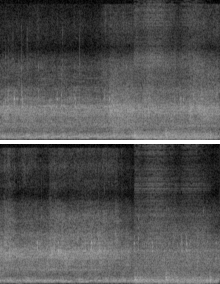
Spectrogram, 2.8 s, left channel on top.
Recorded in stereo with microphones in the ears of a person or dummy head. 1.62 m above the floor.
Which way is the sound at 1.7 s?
30° left (ahead or behind).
